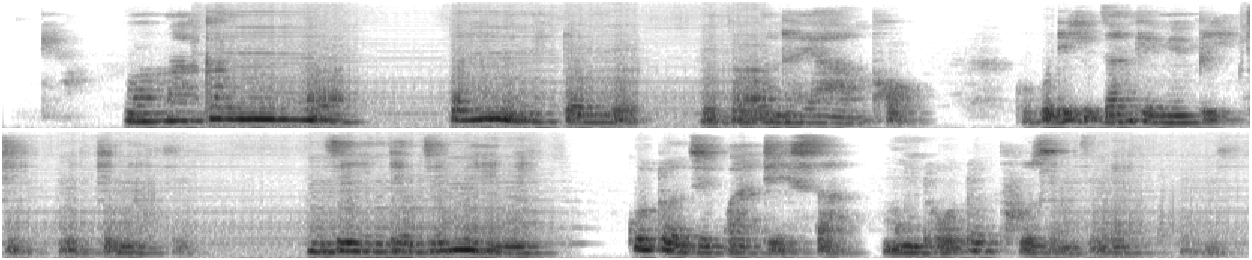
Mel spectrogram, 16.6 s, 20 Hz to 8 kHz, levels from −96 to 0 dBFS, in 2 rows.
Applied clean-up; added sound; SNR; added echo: neural separator model SepFormer DNS4.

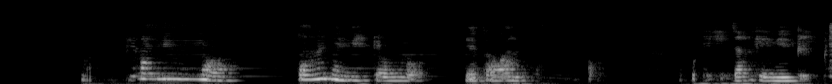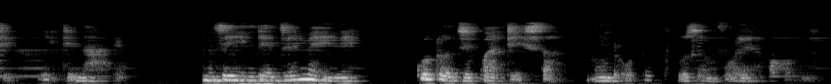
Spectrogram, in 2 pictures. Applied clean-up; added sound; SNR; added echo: neural mask model DeepFilterNet 3.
